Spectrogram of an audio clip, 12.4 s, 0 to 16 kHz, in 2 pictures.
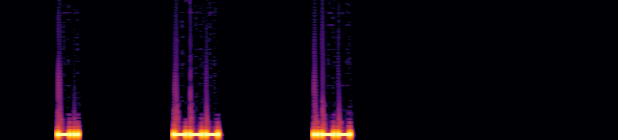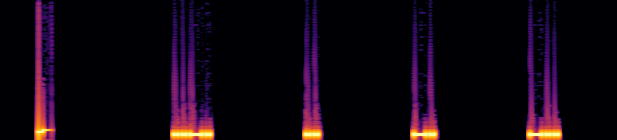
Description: Morse code, heard as a keyed tone, about 30 wpm, spaced as for 8 wpm, 690 Hz. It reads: NOW FIND
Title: 8x Character Spacing - Top 200 Words - 30wpm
